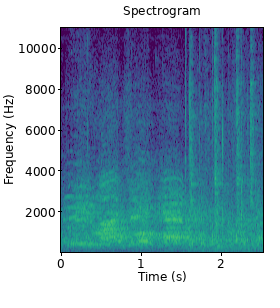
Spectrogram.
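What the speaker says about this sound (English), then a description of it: "You can hear the students right now." Student section crowd at a New Mexico State vs UC Irvine men's college basketball game, a loud sustained roar of massed voices that swells into rhythmic chant-like bursts, close and filling the arena.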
